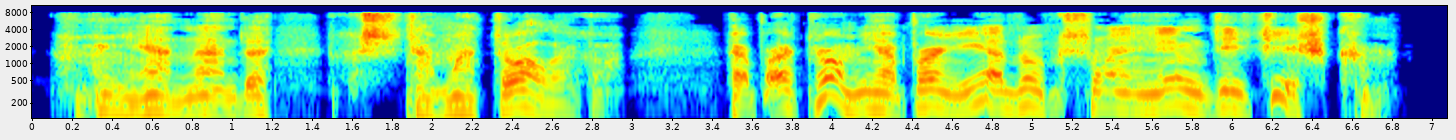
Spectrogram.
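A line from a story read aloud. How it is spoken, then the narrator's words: Toothless, breathy mumbling man. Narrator (Russian): Мужчина, шамкая беззубым ртом, с придыханием повторял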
